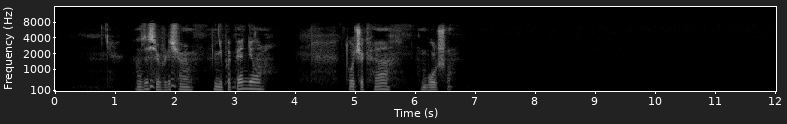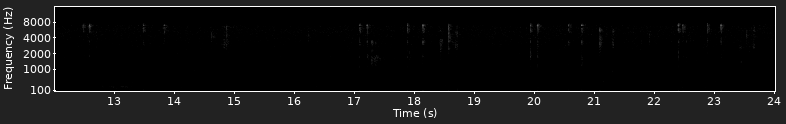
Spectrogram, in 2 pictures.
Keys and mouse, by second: 4.7 ctrl+shift+b, 12.6 click, 13.7 click, 14.7 ctrl+shift+b, 17.2 click, 18.1 click, 18.7 ctrl+shift+b, 20.0 click, 20.7 click, 21.4 ctrl+shift+b, 22.5 click, 23.1 click, 23.7 ctrl+shift+b.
